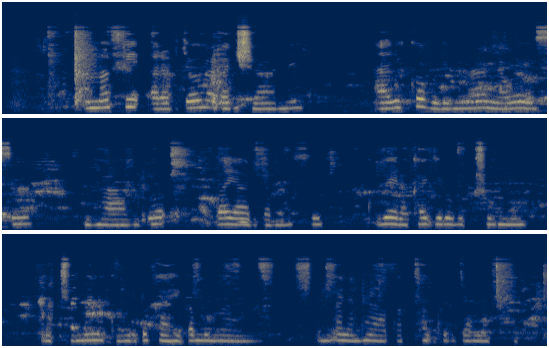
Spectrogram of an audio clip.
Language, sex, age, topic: Kinyarwanda, female, 25-35, finance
